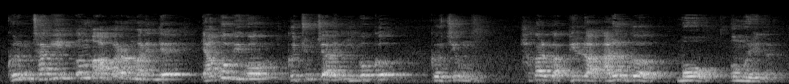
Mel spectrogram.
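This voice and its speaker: A male pastor preaching a sermon, telling the story with animated delivery and acting out the lines of the people in it. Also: very high voice. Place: church sanctuary. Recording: echoey church hall from far off.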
